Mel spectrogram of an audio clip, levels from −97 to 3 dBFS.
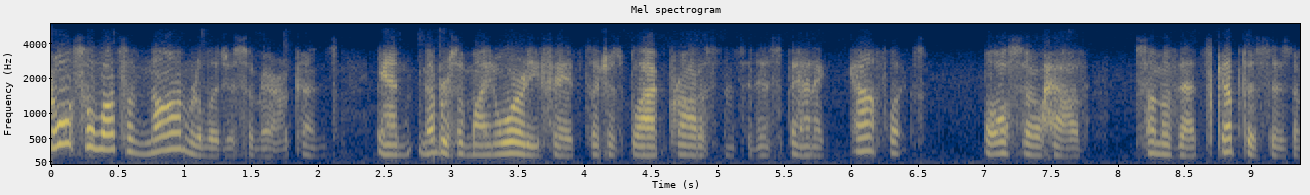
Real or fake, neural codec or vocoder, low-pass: real; none; 5.4 kHz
